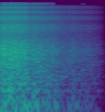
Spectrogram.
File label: burst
